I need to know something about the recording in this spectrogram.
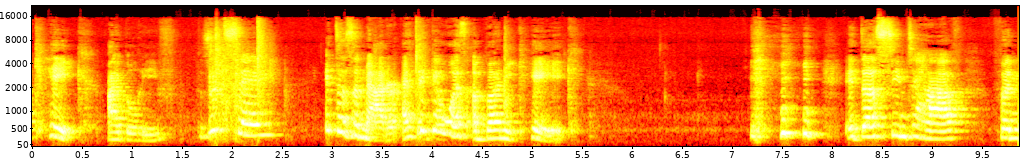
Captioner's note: laughs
